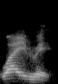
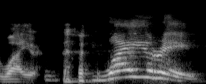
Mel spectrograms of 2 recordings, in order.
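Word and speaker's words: Wyre: people pronounce my name it's y ray not wire wiring yeah thank you for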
